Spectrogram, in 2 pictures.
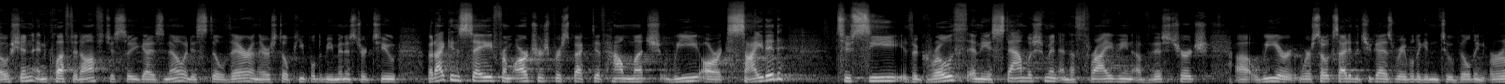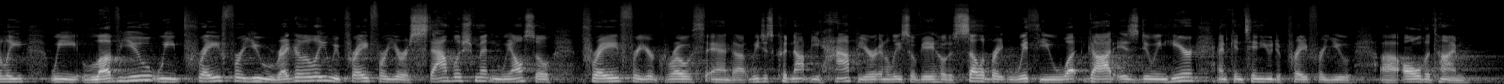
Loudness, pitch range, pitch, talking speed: -25 LUFS, 120-145 Hz, 130 Hz, 230 wpm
